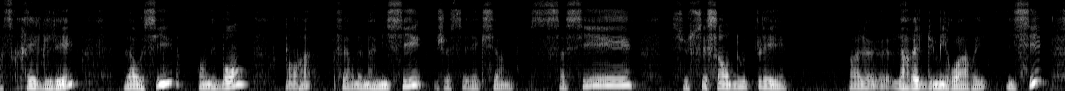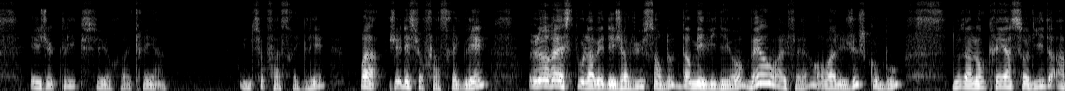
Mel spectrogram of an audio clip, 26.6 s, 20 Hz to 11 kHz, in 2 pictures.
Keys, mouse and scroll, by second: 0.4-0.8 scroll up 1, 1.0 right click, 2.2-3.6 drag, 3.6-4.0 scroll down 2, 4.2 right click, 6.4 click, 12.3 ctrl+click, 16.2 click, 17.0-17.5 scroll up 2, 17.9-18.8 scroll down 4, 19.0 click, 19.5-20.9 drag, 21.2 right click, 21.8 click, 22.8 scroll up 1, 23.3 right click, 24.3-26.6 drag.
